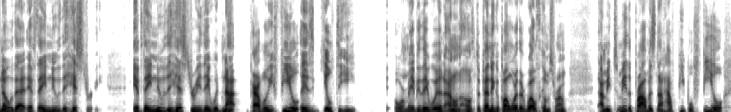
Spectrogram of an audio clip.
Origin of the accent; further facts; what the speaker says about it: Midwest, United States; I'm a Midwesterner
